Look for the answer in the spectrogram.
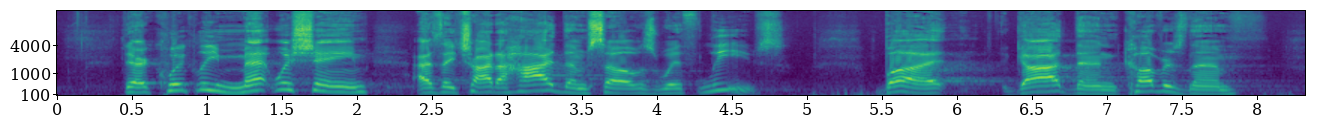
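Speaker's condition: No condition

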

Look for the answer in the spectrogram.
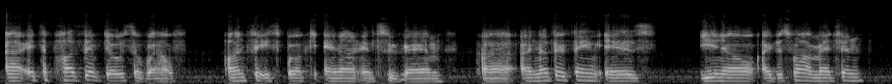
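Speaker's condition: Spinal muscular atrophy; congenital, ventilator

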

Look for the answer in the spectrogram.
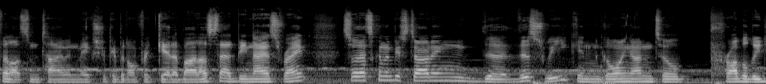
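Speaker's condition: No condition

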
